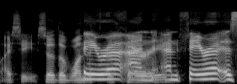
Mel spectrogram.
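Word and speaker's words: Feyre: actually in the beginning of the story um Phra is human. Who's Phra? Phra is the protagonist. Oh, I see. So, the one phah and and Phah is spelled F E Y R E.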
